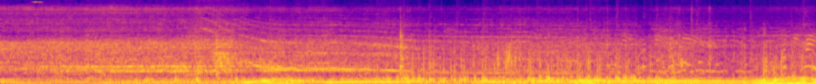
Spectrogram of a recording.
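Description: Jeep Wrangler engine running at low revs as it crawls up a rock ledge on a taut winch line, with a brief rev that rises and falls about four seconds in.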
